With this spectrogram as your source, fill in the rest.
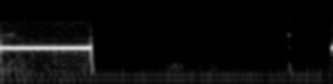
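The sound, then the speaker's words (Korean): A loud, steady, low-pitched telephone dial tone holds for under a second, cuts off into near silence with a couple of faint clicks, then starts again right at the end, as a phone call is placed. “아, 정말 펀팅 원하신다면, 예, 전화 한번 걸어보도록 하겠습니다.”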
